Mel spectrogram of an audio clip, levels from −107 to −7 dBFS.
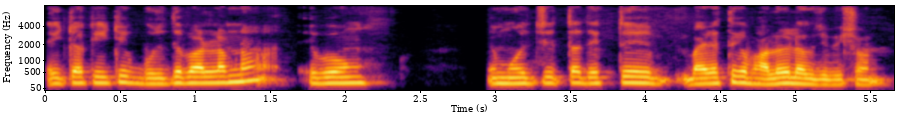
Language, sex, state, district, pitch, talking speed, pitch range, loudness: Bengali, male, West Bengal, Kolkata, 170 Hz, 150 wpm, 155-175 Hz, -18 LUFS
